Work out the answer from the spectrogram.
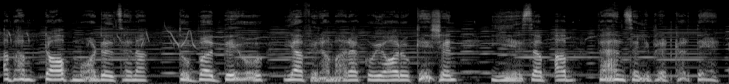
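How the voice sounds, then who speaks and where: A woman voicing a practical, sceptical older mother-in-law with a creaky voice in a family story. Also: medium pitch, flat delivery, unhurried, music in the background, voice pushed down. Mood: matter-of-fact.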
